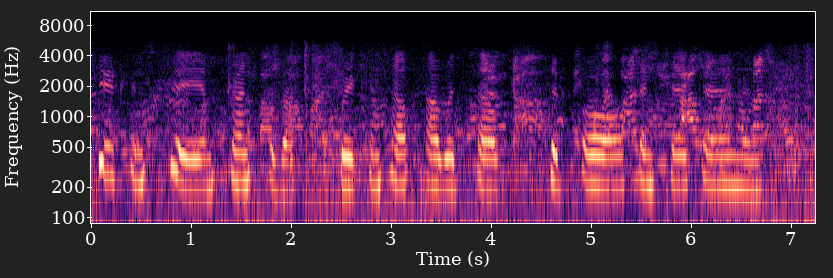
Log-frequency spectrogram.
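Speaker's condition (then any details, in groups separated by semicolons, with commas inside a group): Cerebral palsy; oxygen starvation at birth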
